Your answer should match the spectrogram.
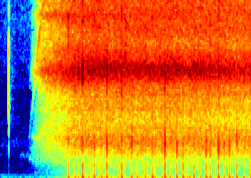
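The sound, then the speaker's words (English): A Cloud Chasers Inc. vape device crackles and pops rapidly over a steady airy hiss that starts after a brief quiet moment and holds at an even, moderate level. No one speaks. “I am getting, I don't know if you can hear the crackle that's happening from these”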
